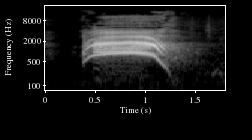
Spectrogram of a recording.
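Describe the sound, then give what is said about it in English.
A woman in a church audience screams out during a sermon: a single loud, sustained high-pitched scream rings out for nearly a second, steady in pitch before sliding down and fading, with no talking around it. “Ooh, oh, sister, scream out.”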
